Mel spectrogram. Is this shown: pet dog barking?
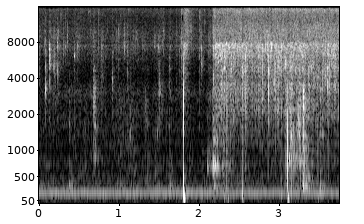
no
